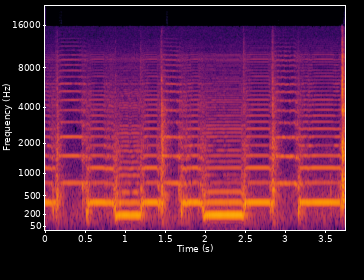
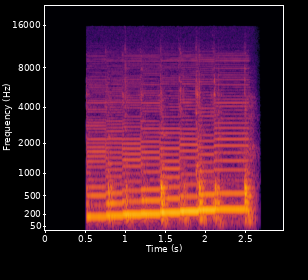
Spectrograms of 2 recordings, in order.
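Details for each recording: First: Realistic Concertmate MG-1 (Radio Shack Moog) after op-amp replacement, still needing alignment. Clean sustained notes step between low and high registers, each pitch steady and a true octave apart; this oscillator sounds octavey and tracks correctly. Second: Realistic Concertmate MG-1 (Radio Shack Moog) after op-amp replacement, still needing alignment. Notes climb in small, uneven steps instead of clean octave jumps; oscillator one is bad, not tracking pitch.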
